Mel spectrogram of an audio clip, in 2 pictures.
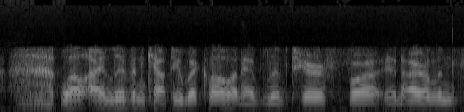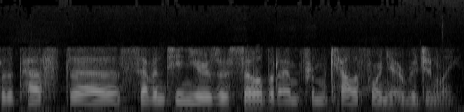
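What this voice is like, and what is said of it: Californian American accent. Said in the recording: “not a local accent ... You haven't lost your accent at all.”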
